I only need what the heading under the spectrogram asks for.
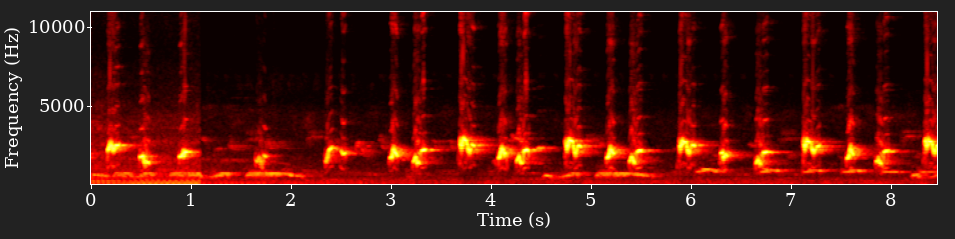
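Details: Energetic yellow-vented bulbul song of the long ropel panjang kind, a lure for fellow bulbuls: crisp chirps repeated almost twice a second, mixed with low fluty warbles, a low hum at the start.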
